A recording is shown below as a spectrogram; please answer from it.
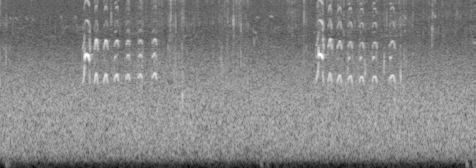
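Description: Ibisbill giving two quick bursts of high, ringing piping notes, about seven or eight per burst, over a steady rush of rushing water.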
